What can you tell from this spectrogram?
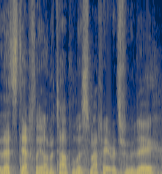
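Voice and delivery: normal talking voice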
